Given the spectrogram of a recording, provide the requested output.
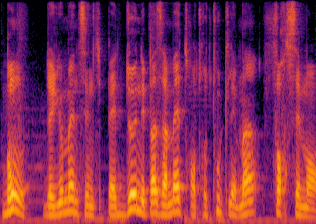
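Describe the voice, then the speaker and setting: Music plays in the background as the speaker goes at a fairly quick pace with ordinary pitch variation. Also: man. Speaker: film critic YouTuber. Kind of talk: film review.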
